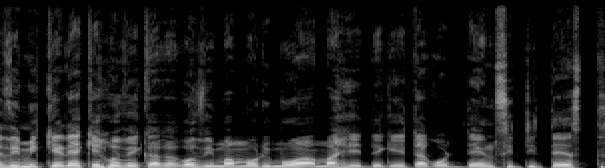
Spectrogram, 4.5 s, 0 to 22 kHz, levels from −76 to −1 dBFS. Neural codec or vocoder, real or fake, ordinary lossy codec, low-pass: none; real; none; none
